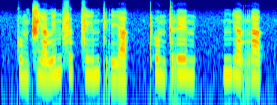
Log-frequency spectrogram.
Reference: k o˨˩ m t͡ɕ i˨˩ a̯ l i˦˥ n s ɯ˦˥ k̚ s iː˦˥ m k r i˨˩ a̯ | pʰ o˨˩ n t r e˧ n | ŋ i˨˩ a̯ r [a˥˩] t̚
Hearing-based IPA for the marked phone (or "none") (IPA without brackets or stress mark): a˨˩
